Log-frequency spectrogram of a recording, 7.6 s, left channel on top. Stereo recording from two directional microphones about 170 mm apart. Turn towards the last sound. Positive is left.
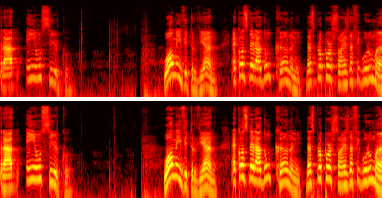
turn(degrees=-40)  # may be behind; listen again after turning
